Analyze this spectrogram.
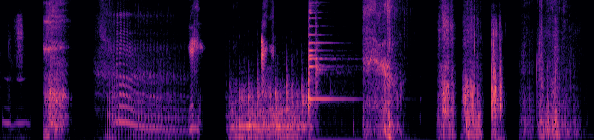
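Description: A cartoon creature mumbles and giggles in a squeaky voice.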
